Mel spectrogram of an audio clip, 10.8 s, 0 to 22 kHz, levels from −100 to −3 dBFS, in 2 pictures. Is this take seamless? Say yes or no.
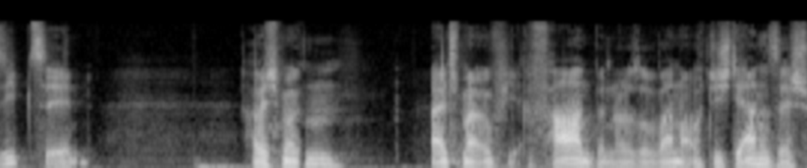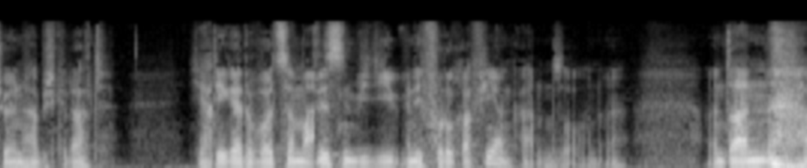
no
